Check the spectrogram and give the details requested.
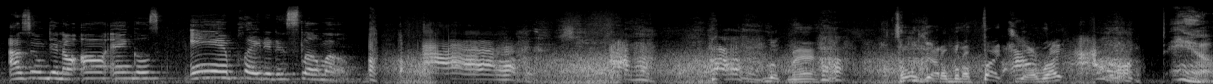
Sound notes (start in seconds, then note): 4.2 grunting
